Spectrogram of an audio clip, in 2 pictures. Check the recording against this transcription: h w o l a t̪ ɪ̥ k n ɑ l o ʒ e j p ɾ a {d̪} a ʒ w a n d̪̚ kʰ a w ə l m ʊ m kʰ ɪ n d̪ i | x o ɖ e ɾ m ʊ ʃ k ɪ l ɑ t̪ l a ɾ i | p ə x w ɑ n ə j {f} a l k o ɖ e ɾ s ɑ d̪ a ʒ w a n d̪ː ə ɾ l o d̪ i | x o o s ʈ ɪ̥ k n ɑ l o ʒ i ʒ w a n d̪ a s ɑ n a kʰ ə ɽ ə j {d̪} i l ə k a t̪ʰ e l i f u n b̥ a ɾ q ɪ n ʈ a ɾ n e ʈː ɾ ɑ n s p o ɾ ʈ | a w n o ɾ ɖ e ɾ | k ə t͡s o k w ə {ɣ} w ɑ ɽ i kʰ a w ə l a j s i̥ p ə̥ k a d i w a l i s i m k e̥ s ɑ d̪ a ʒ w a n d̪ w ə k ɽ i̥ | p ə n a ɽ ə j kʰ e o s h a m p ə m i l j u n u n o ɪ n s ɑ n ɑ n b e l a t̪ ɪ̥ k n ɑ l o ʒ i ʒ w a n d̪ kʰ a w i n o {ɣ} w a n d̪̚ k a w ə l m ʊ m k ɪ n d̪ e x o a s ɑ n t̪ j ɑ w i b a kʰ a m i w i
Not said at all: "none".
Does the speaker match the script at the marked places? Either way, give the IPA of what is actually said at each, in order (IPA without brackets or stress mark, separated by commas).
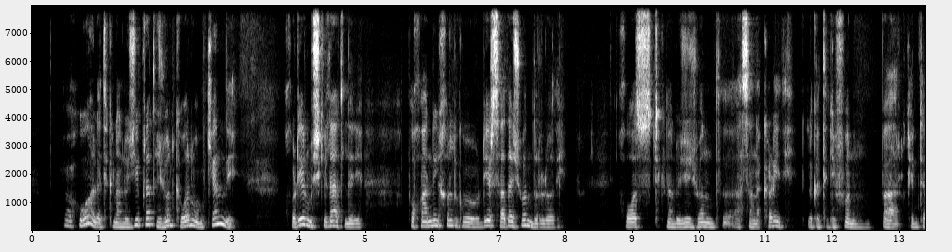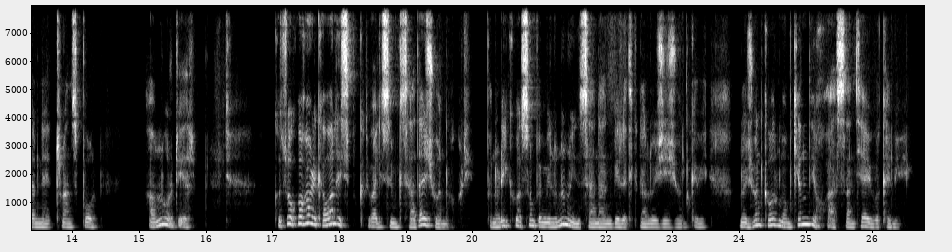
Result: t̪, x, d̪, ɣ, ʒ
